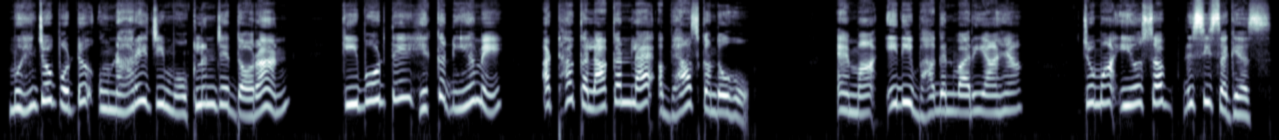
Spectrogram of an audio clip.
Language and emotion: Sindhi, happy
